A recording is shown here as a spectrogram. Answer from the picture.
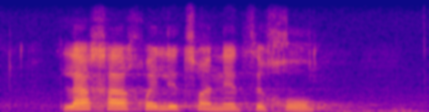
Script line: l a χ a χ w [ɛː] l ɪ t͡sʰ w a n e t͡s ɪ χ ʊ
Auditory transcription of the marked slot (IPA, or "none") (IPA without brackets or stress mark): ɛ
